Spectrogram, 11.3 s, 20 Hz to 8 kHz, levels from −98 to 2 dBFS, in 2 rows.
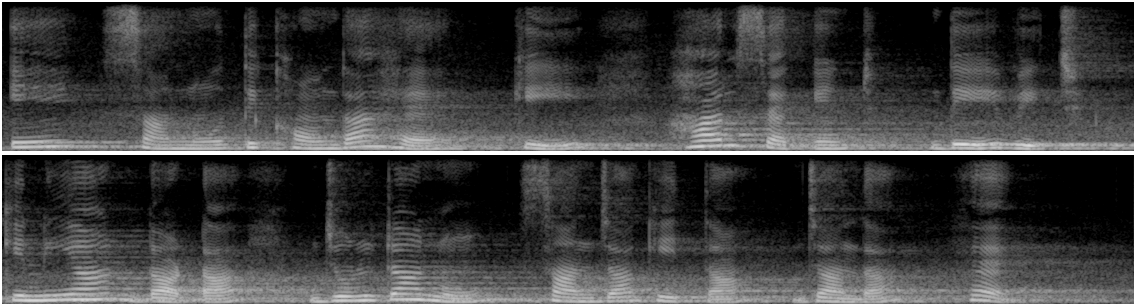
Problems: none marked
